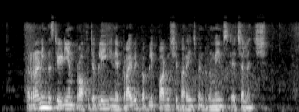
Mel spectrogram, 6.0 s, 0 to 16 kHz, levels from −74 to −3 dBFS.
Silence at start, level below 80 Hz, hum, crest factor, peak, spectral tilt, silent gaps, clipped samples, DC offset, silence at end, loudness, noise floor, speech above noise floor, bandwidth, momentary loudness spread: 0.5 s; -42 dBFS; none; 16 dB; -2 dBFS; -5.5 dB/octave; none; under 0.1%; under 0.1%; 0.65 s; -17 LUFS; -49 dBFS; 32 dB; 7.8 kHz; 10 LU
